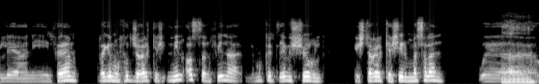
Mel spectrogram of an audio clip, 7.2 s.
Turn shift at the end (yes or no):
no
